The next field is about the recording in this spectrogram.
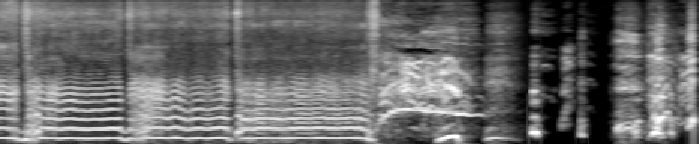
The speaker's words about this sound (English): Sound of distant chainsaw.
